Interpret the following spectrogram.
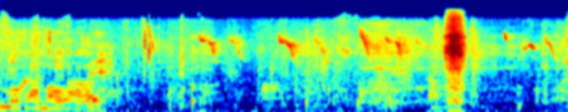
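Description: Faint corral sounds around a Holstein calf roped down on its side: a short, low voice-like sound at the start, thin bird chirps, and a brief scuffing rustle about three and a half seconds in.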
